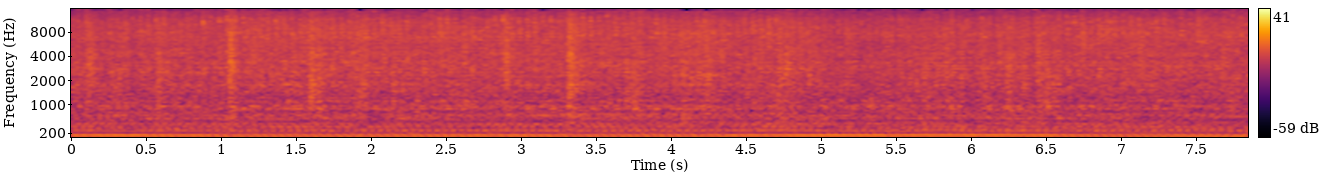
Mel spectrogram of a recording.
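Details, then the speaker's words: 383 stroker V8 with 1.6:1 roller rockers on an engine stand, open headers, water-only cooling at 210°, after 2000–2200 rpm break-in. Loud, lumpy idle with spits and pops; valves adjusted too tight are held open, idle not set. "Just ain't idling good. Another thing, I'm gonna wait till I get her in the truck to set the idle."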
